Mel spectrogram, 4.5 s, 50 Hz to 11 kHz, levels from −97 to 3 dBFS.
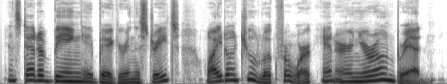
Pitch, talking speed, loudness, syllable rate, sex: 160 Hz, 255 wpm, -17 LUFS, 5.6 syllables/s, male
